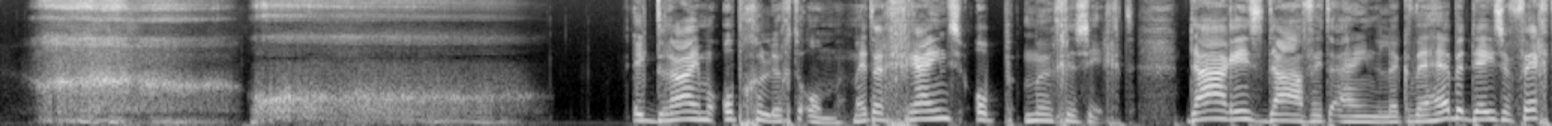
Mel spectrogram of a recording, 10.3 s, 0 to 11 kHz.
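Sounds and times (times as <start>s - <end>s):
mechanical respirator breathing through a hall: 0.0s - 3.7s
speech: 4.2s - 10.3s.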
